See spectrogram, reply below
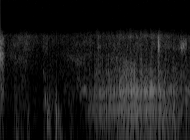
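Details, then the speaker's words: A horse snoring in a paddock, keeping the others awake: a quiet start, then a rising, rough, fluttering breath noise that swells and holds through the second half. "this is recorded but you can hear Steve English snoring as you can see he waking us all up leaving this snoring everybody on"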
